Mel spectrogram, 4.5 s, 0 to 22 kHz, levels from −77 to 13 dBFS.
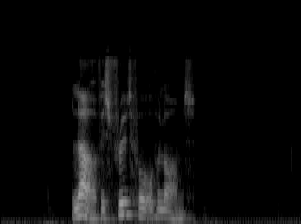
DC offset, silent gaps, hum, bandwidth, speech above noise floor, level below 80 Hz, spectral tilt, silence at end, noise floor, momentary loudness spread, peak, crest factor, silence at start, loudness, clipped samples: under 0.1%; none; 50 Hz at -60 dBFS; 9.4 kHz; 38 dB; -66 dBFS; -5.5 dB/octave; 1.6 s; -69 dBFS; 16 LU; -12 dBFS; 24 dB; 1.1 s; -31 LUFS; under 0.1%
